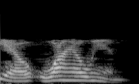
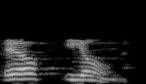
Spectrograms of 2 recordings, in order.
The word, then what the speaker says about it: El Elyon: It is spelled this way, El-Elyon. If you have a Scofield Bible, you will notice the note in Daniel chapter 4. That particular name of God, El Elyon, or sometimes pronounced El Eon, El Elyon means this, the Most High.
